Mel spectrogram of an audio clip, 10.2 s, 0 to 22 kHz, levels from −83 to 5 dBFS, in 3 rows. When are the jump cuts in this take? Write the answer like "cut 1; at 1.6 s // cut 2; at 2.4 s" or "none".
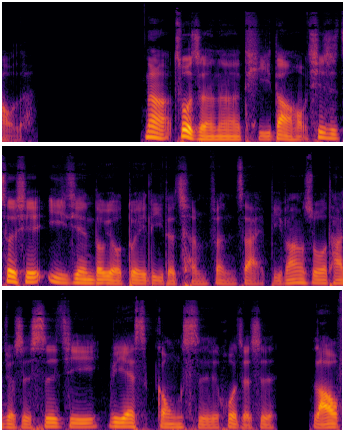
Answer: cut 1; at 1.3 s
